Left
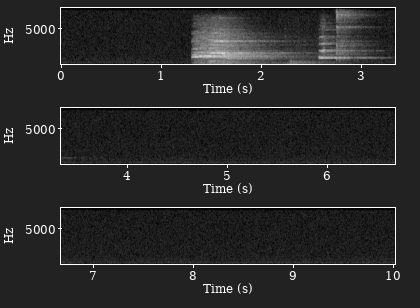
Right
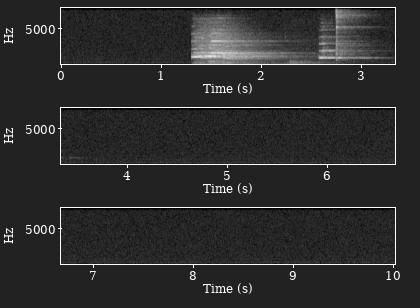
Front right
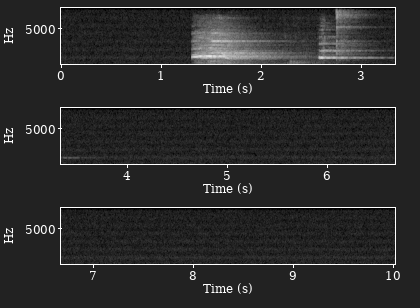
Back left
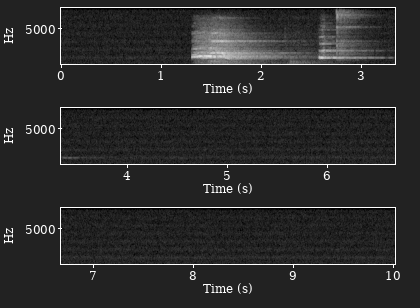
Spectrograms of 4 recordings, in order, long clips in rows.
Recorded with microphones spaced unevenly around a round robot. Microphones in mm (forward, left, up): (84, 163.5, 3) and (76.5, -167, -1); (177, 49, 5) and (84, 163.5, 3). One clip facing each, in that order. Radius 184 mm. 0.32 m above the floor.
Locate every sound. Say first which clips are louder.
1.3 s a scream: right 6 dB, front right 2 dB; 90° right, 1.5 m; by 2.6 s 15° left, 1.6 m
2.7 s cutlery clinking: right 5 dB, even; 75° right, 1.1 m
